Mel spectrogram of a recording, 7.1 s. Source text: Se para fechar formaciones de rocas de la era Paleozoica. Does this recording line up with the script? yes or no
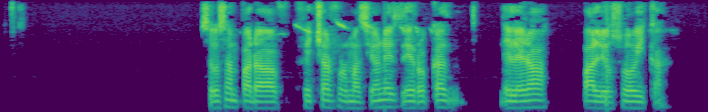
no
